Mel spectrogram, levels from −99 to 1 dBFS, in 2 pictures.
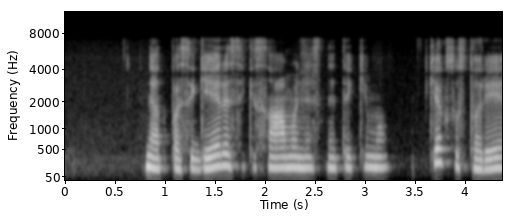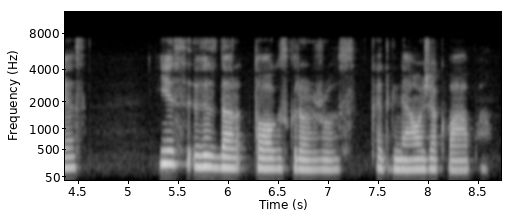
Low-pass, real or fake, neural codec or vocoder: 7.2 kHz; real; none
